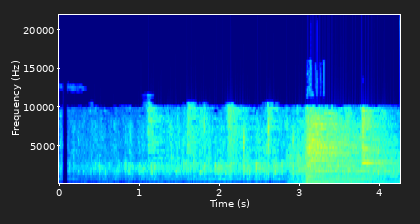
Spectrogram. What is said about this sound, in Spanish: Te aplaudimos, Jesús.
